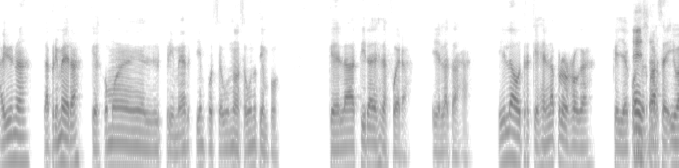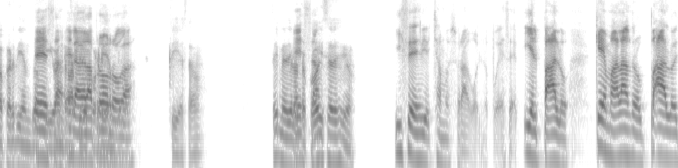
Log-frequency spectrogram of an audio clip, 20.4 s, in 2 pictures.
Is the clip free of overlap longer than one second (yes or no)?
no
